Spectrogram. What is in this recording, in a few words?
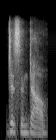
"disendow", Indian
